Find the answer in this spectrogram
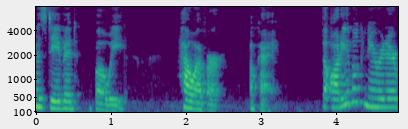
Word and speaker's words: Bowie: at David Bowie pronouncing his name and he pronounces it Bowie and in fact there's an interview he's British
